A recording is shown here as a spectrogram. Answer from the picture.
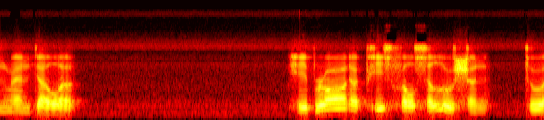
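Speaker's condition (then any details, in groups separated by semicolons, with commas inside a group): Motor neurone disease (ALS), speech-generating device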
